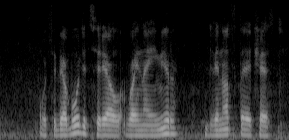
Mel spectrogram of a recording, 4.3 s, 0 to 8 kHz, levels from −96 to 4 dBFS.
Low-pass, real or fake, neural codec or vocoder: 7.2 kHz; fake; codec, 16 kHz, 2 kbps, FunCodec, trained on Chinese and English, 25 frames a second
